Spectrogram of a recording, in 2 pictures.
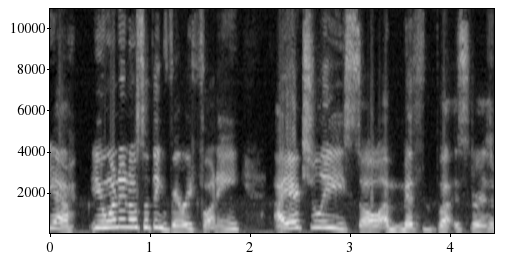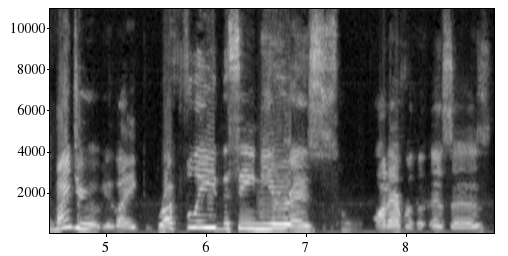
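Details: Adult speaker; normal speech.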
